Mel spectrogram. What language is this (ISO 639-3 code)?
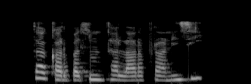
pus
